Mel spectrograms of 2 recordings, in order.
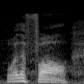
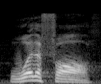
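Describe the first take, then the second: First: Softer repeat of "What a fall", dropped low and hushed; quiet echo. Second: Said in the usual way. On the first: Shown as a demonstration. Preacher repeats it softly to the congregation, quiet. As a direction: let "What a fall" sink to a sad hush.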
